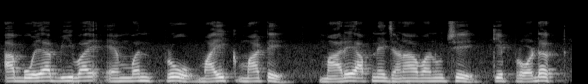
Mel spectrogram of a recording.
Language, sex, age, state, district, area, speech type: Gujarati, male, 18-30, Gujarat, Mehsana, rural, spontaneous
